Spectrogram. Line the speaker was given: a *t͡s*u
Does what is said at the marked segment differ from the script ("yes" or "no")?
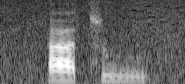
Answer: no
